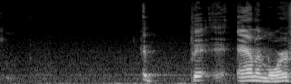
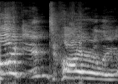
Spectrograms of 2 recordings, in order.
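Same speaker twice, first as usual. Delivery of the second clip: laughing shout; 9 semitones higher, 4 dB louder, slower than usual. Real, not acted. Mock outrage while laughing.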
